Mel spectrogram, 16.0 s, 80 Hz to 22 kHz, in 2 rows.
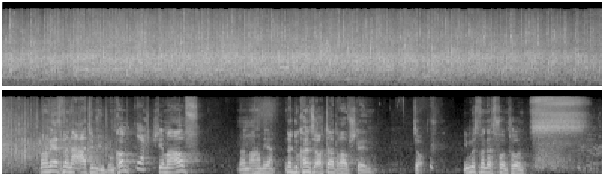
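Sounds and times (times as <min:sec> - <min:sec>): studio audience clapping: 0:00.0 - 0:09.8.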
